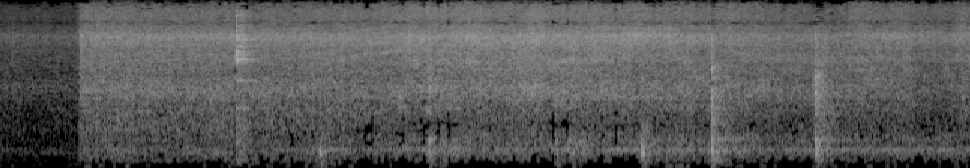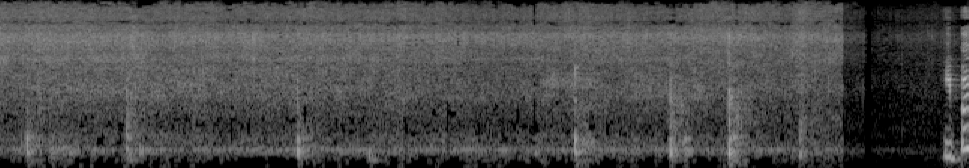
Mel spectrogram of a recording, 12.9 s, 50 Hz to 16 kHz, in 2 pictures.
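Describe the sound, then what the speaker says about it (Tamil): Chicken sautéing in oil in a pan for a Christmas chicken stew, a steady close sizzle with scattered scrapes and stirring clicks, ending in a brief pause and a clatter. "சிக்கன் சேர்த்து அந்த எண்ணெயில் 2 நிமிஷம் வதக்கிக்கோங்க."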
